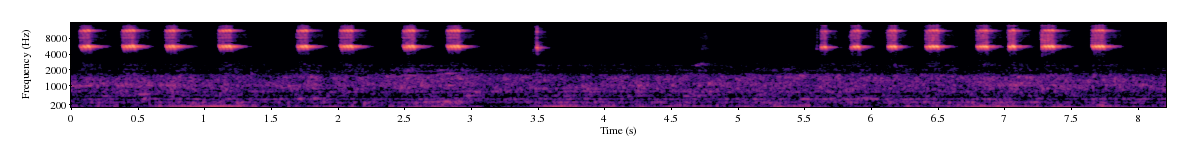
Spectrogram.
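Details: Loud jangkrik jeliteng cricket chirping in a steady, evenly paced series of bright, piercing pulses, falling silent for about two seconds, then resuming with a brisk run of nine chirps. A faint low hum sits underneath.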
